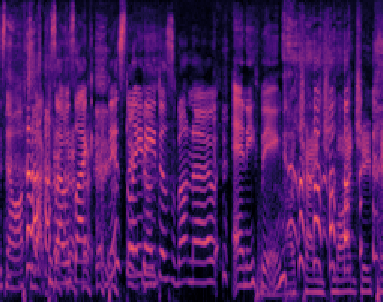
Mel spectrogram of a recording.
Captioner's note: laughs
